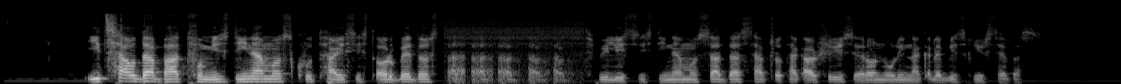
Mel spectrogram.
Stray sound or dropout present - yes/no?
yes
